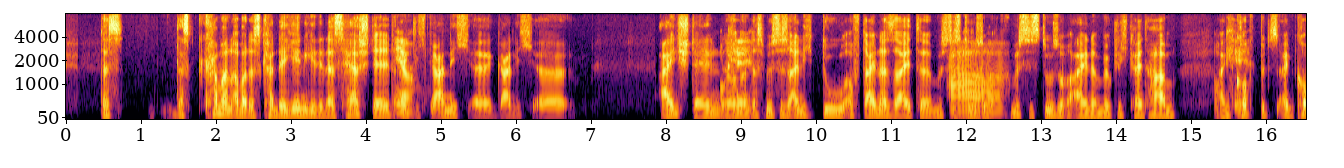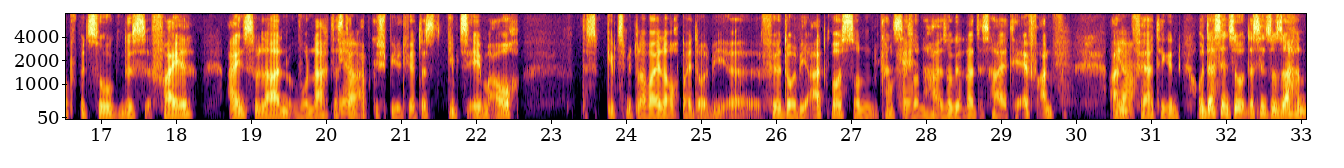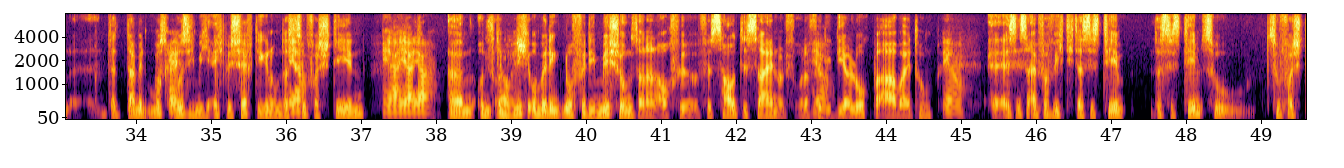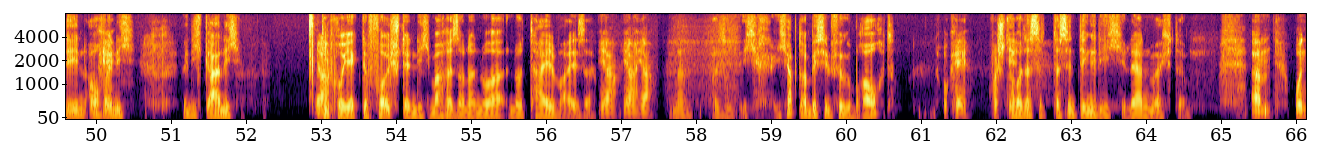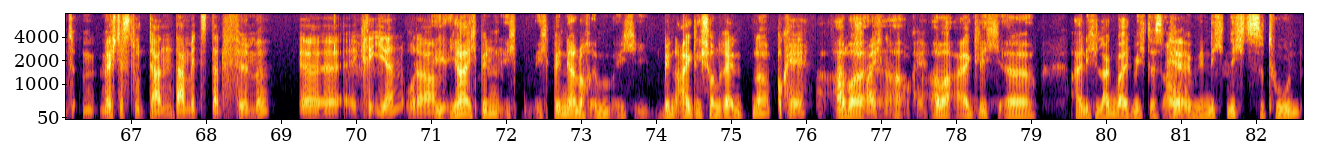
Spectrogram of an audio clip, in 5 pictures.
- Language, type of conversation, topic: German, unstructured, Wie gehen Sie an die Entwicklung Ihrer Fähigkeiten heran?
- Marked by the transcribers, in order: static; distorted speech; in English: "File"; other background noise; unintelligible speech; laughing while speaking: "Ja"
